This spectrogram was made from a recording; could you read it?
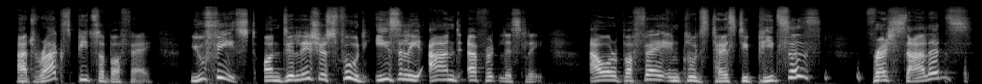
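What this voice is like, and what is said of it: Reads text in a put-on accent. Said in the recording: “your accent ... I don't usually do the accents around here”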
